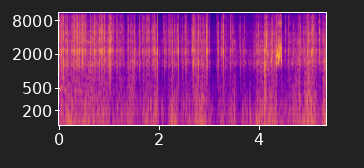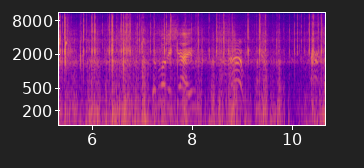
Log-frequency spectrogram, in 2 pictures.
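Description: Storm-force wind buffeting the microphone in rough, irregular gusts, with driving rain.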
